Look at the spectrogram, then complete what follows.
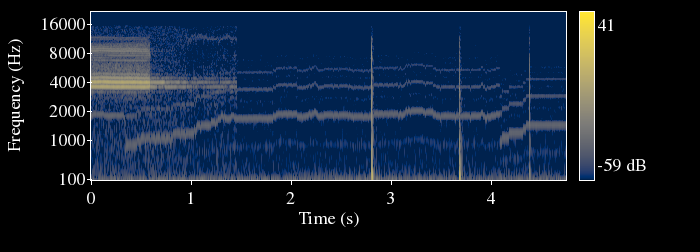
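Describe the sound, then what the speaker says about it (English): Referee whistle in PES Mobile: a long, shrill blast with wavering tones opens the clip, then fades to a held tone over quiet crowd ambience, broken by several short, sharp clicks. "There's the whistle and here we go."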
